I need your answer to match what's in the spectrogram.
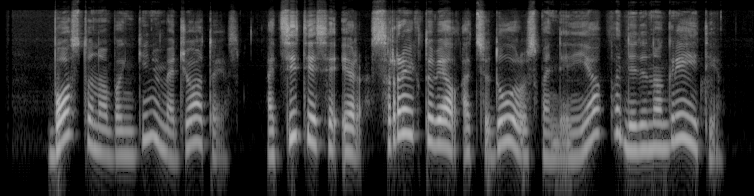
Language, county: Lithuanian, Alytus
